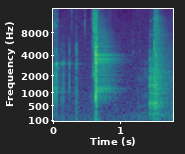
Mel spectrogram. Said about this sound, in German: So. Also, ähm, ich öffne jetzt dieses Bier und werde dann beim Biertrinken so ein bisschen darüber erzählen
